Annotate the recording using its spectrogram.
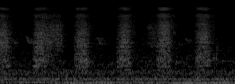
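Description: Hand trigger spray bottle squirting water in quick repeated pumps, about three hisses a second, rinsing bleach off the inside of a window air conditioner.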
